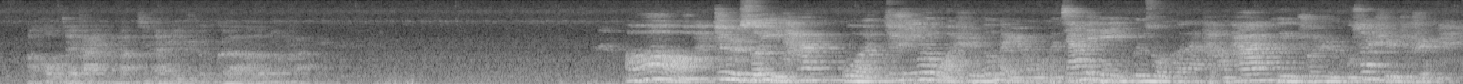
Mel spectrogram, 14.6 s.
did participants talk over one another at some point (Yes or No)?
No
